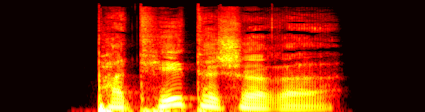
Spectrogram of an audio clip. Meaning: inflection of pathetisch: 1. strong/mixed nominative/accusative feminine singular comparative degree 2. strong nominative/accusative plural comparative degree
- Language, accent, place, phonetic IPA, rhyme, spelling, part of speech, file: German, Germany, Berlin, [paˈteːtɪʃəʁə], -eːtɪʃəʁə, pathetischere, adjective, De-pathetischere.ogg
